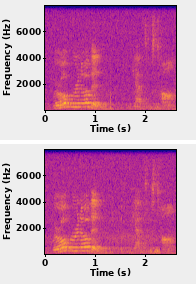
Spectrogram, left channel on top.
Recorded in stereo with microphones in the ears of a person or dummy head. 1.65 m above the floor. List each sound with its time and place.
0.1 s a woman speaking: 55° right (ahead or behind), 1.7 m; by 2.5 s centre (ahead or behind), 2.5 m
